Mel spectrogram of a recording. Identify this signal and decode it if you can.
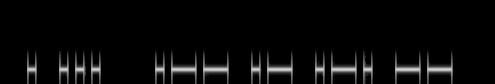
Morse code, heard as a keyed tone, about 15 wpm, 700 Hz. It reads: ES WARM
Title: Common QSO Phrases Encore 15wpm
